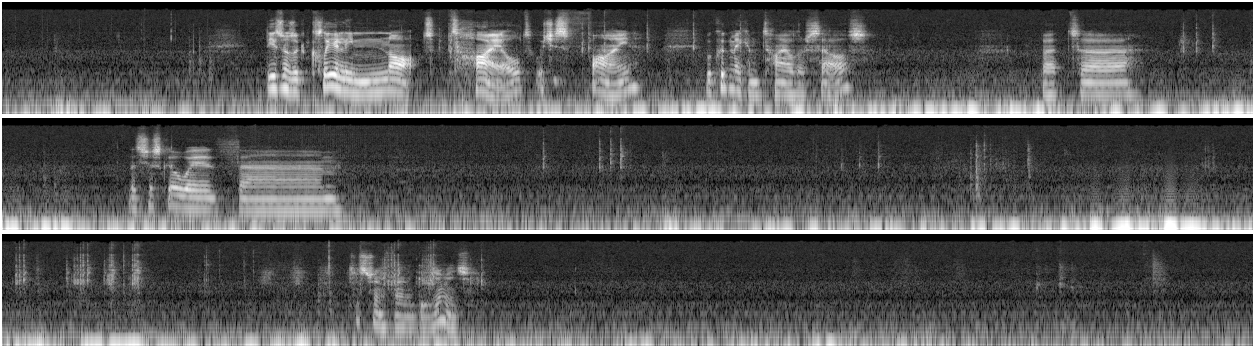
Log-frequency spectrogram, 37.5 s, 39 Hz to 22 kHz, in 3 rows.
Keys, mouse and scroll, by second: 3.7 scroll up 1, 5.8 scroll down 1, 20.9 scroll up 1, 25.2 scroll down 1, 27.1 click, 28.8 scroll down 1.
